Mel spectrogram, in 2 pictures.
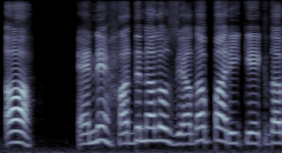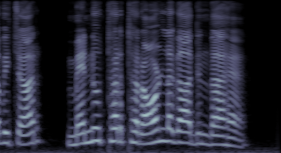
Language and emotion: Punjabi, disgusted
